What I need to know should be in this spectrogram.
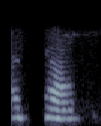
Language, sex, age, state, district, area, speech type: Urdu, female, 18-30, Telangana, Hyderabad, urban, conversation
